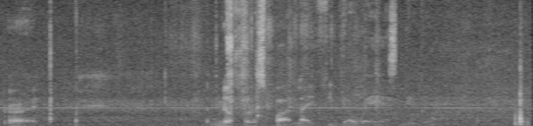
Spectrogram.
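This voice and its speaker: A man's voice: low-pitched, fairly even intonation, slow, very noisy. A man talking casually in a rambling vlog, profane and slangy, thinking aloud and poking fun at himself. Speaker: vlogger, amateur music producer. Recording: loud music behind the voice. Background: music.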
